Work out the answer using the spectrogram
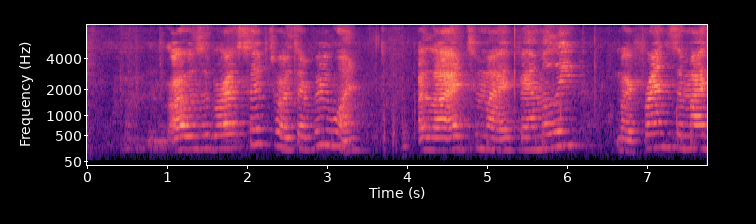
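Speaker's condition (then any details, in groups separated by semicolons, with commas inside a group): Huntington's disease; Huntington's disease, inherited, unsteady gait; about six medications twice daily; first symptom inability to be heard, three years speech therapy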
